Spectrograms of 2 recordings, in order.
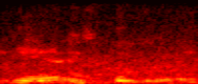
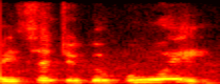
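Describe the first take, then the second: First: Much higher, very soft cooing. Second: Said in the usual way. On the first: Real, not acted. Cooing to her cat.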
